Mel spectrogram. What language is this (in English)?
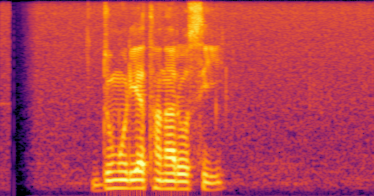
Bangla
